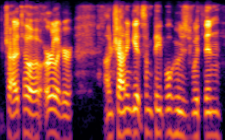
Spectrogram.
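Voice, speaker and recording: A man's voice: mid-range voice, little pitch movement, moderate pace, sharp tone, dry recording. A man from Georgia hosting a casual livestream panel, talking in a rambling, folksy way with lots of fillers. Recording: dull lo-fi dry stream audio.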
